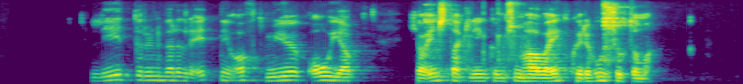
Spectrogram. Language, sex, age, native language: Icelandic, male, 20-29, Icelandic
